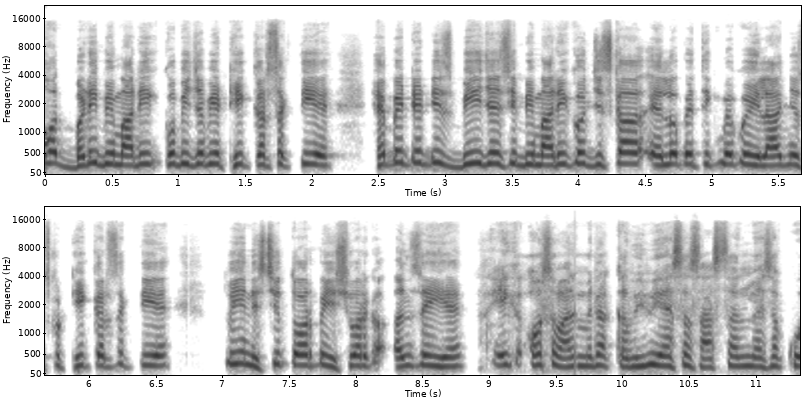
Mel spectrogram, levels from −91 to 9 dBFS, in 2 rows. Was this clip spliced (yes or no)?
no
